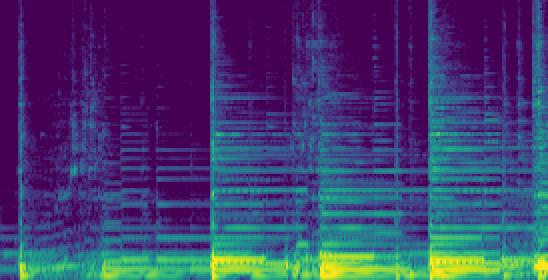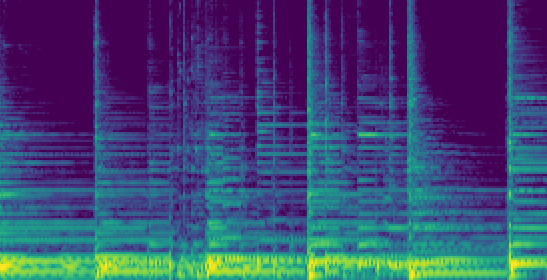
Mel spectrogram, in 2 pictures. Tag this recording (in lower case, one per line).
musical instrument
plucked string instrument
guitar
acoustic guitar
music
christian music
